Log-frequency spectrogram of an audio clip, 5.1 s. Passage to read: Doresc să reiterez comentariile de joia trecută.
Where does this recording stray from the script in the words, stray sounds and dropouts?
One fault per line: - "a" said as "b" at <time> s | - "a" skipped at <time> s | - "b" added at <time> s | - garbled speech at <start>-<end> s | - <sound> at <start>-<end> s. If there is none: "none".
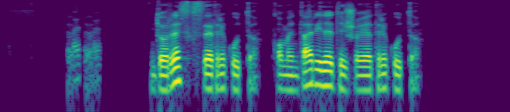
- laugh at 0.7-1.0 s
- "reiterez" said as "trecută" at 2.1 s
